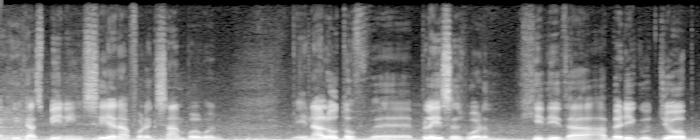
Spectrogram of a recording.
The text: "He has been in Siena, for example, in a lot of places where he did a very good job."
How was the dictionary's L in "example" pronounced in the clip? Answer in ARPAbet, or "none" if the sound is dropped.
N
